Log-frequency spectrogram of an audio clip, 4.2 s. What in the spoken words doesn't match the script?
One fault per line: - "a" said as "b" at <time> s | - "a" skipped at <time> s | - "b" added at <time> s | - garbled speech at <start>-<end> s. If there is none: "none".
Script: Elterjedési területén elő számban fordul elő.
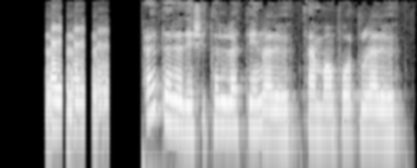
none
